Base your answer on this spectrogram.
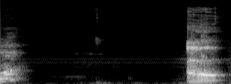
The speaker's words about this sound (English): Clearing your throat. Excuse me. My throat's already fucked. I'm sick.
